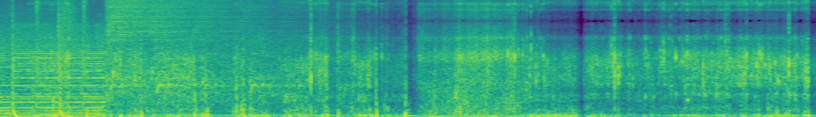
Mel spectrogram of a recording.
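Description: Water splashes and rushes close by.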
